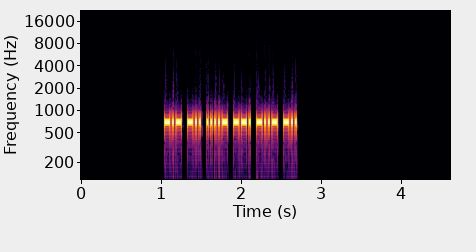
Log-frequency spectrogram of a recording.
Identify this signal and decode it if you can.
Morse code, heard as a keyed tone, about 51 wpm, 700 Hz. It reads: KD4GXD
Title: USA Call Signs - 6 Characters - Repeated 2x - 50wpm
